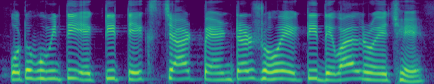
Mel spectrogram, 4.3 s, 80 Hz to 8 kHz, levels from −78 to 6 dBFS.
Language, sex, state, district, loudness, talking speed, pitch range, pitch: Bengali, female, West Bengal, Alipurduar, -12 LUFS, 110 wpm, 240-275 Hz, 260 Hz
